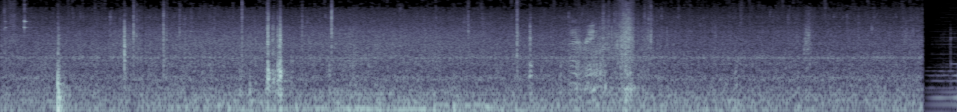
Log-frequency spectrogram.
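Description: Items being handled in an SUV's cargo area: a plastic potty being moved and surfaces wiped, heard as scattered light knocks and clicks, two sharper knocks around four seconds in, and a rustle a little past the middle, over a steady low hum and hiss.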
